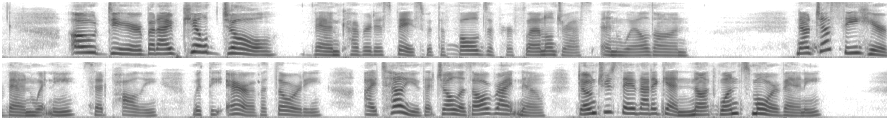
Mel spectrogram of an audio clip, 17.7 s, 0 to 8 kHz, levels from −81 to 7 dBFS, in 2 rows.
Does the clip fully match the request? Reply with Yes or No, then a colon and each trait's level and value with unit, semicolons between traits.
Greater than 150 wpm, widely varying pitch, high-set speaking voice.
Yes: average, 175 wpm; wide, 6.1 semitones; high, 195 Hz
